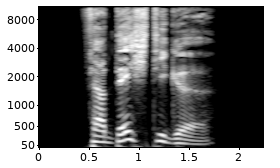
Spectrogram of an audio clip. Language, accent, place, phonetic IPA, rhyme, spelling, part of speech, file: German, Germany, Berlin, [fɛɐ̯ˈdɛçtɪɡə], -ɛçtɪɡə, verdächtige, adjective / verb, De-verdächtige.ogg
- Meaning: inflection of verdächtigen: 1. first-person singular present 2. singular imperative 3. first/third-person singular subjunctive I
